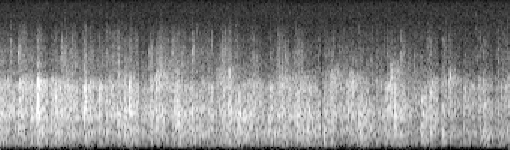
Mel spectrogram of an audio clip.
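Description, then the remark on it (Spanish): A church audience claps steadily throughout in applause to Christ, a dense, even wash of many hands applauding at a moderate level with no voices standing out. “Del otro fuerte aplauso a Cristo, hermanos.”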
